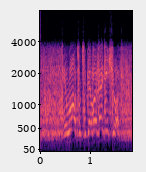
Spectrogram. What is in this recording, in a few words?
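Russian damaged water mood med, speech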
